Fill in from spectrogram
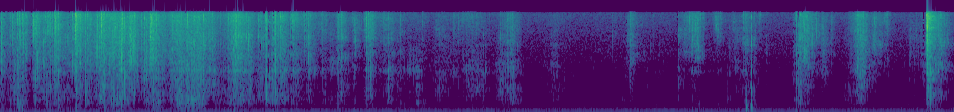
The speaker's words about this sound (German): So, also, das hier ist dieser äh, Fluffy Slime, den ihr jetzt dann bald vielleicht hören könnt.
